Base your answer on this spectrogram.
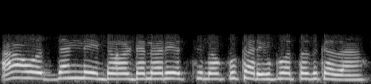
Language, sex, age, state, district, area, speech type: Telugu, female, 18-30, Andhra Pradesh, West Godavari, rural, conversation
